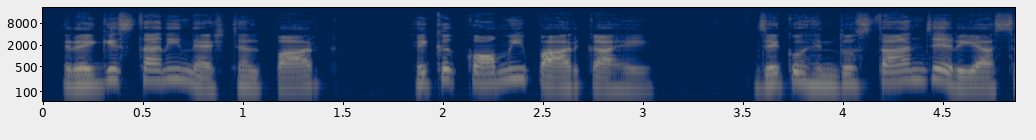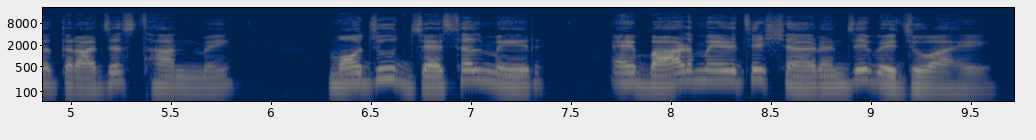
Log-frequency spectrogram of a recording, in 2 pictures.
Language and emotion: Sindhi, neutral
